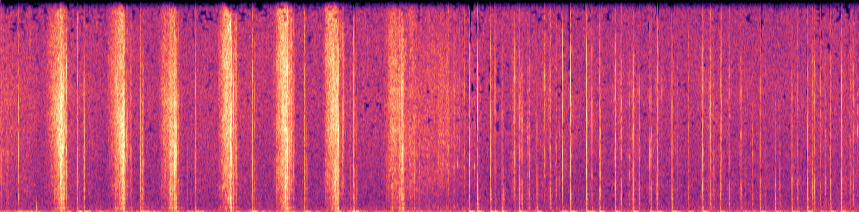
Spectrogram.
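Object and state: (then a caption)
Paperback book. Fingernails tap and scratch the spine edge and card cover of a small paperback book, a solid paper block. The first half has broad, hissing scratch strokes at a steady rhythm, then quicker, sharper ticking taps. Each sound is dry and short, with a soft low thump underneath.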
